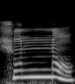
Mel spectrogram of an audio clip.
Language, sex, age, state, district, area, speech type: Bengali, female, 30-45, West Bengal, Hooghly, urban, read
